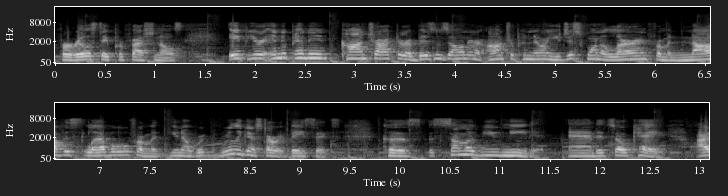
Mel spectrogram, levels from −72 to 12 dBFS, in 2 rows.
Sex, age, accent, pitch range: female, 30-49, American, 165-205 Hz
